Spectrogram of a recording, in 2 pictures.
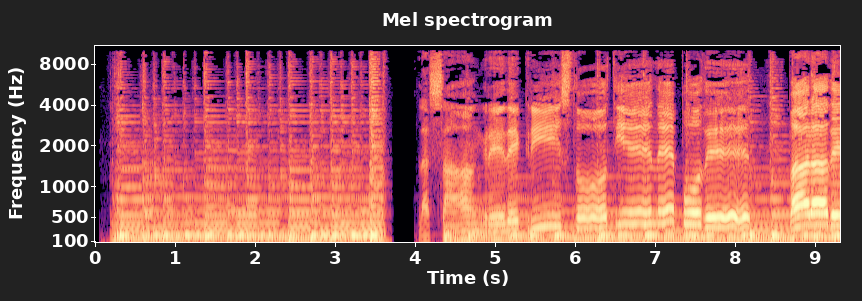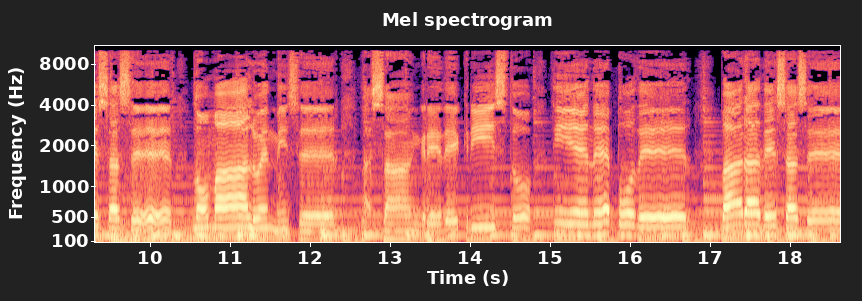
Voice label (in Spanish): good news spanish mexico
